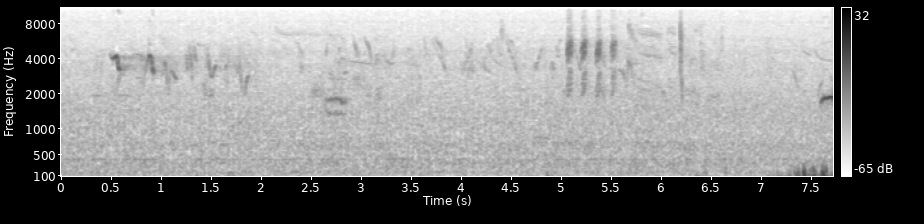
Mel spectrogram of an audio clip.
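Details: A male Yellow-breasted Chat, recorded June 8, sings a quiet, disjointed string of whistles, chatters and clicks with pauses, its varied song including an imitation of a distant Common Raven croak; steady background hiss and a low rumble at the end.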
